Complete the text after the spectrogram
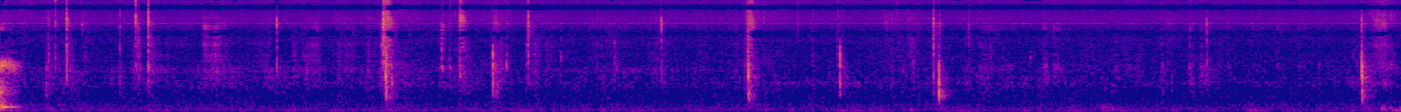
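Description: A paintbrush dabs and taps lightly on paper.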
